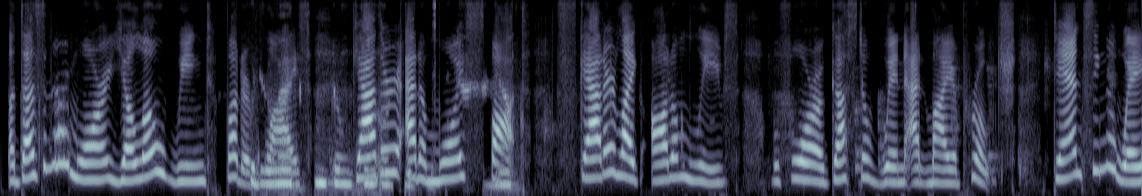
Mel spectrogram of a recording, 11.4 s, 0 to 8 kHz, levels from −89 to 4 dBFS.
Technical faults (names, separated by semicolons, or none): echo leak; background gated by the echo canceller; speech suppressed in double talk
